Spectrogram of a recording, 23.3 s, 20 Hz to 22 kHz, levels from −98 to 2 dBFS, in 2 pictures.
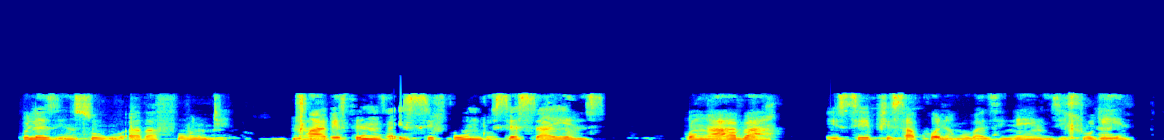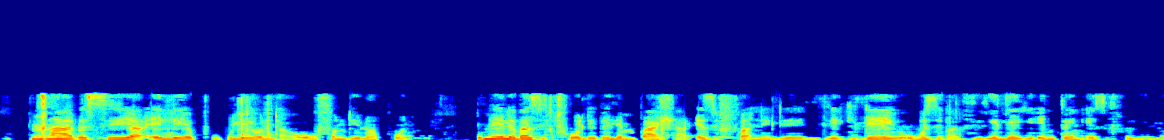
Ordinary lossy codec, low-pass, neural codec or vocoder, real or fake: AAC, 32 kbps; 7.2 kHz; none; real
